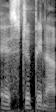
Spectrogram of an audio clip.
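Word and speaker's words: Estupiñán: mad this week uh Purvis estupidan I think is how you say his name that is correct yeah well Purvis getting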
